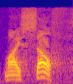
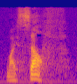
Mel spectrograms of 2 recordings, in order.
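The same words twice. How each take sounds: First: Deep, low and rumbling, as if the earth shook. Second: Myself breathed out barely audible; soft whisper. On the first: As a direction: let the word rumble slow and deep. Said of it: "very deep and low, so that the earth shook". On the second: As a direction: say Myself so softly it is hardly heard. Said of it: "whispered so softly you could hardly hear it". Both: A narrator's reading.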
